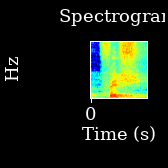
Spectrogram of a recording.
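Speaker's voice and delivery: फिश with a brief ih; short vowel sound. Shown as a demonstration. Teacher points out the tiny sound, short-vowel फिश. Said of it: "sound बहुत छोटा है".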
